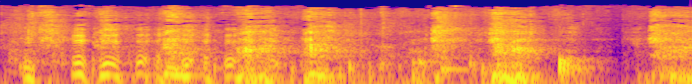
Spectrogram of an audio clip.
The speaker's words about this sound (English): Wow, her bark has changed.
